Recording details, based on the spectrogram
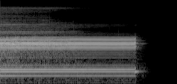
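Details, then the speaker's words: Three-phase supply with a phase-reversal relay, 230 V relay and alarm; yellow and blue phases swapped on purpose; steady high-pitched electronic buzz for over a second, then cut off; phase-reversal alarm sounding. "இப்ப வந்து base வந்து reverse ஆயிடுச்சு அதனால வந்து alarm அடிக்கிறது"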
